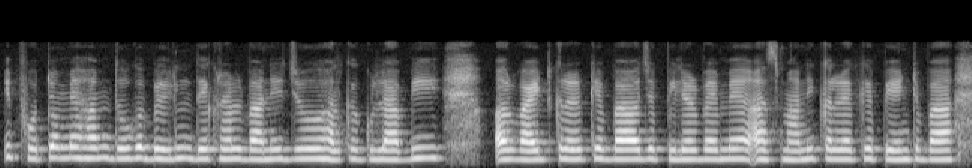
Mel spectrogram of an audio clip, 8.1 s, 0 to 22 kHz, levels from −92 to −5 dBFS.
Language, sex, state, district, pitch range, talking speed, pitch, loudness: Bhojpuri, female, Uttar Pradesh, Gorakhpur, 220-235 Hz, 200 wpm, 225 Hz, -17 LUFS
